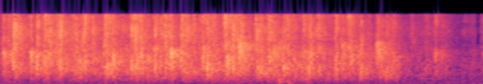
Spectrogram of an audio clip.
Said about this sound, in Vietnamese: Rồi, cảm ơn chàng pháo tay kết thúc.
